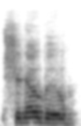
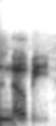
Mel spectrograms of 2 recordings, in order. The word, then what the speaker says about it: shinobi: And Tengen's a much funnier guy because he was a shinobu, or is that how you say it? He was a ninja, and he Shinobi.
